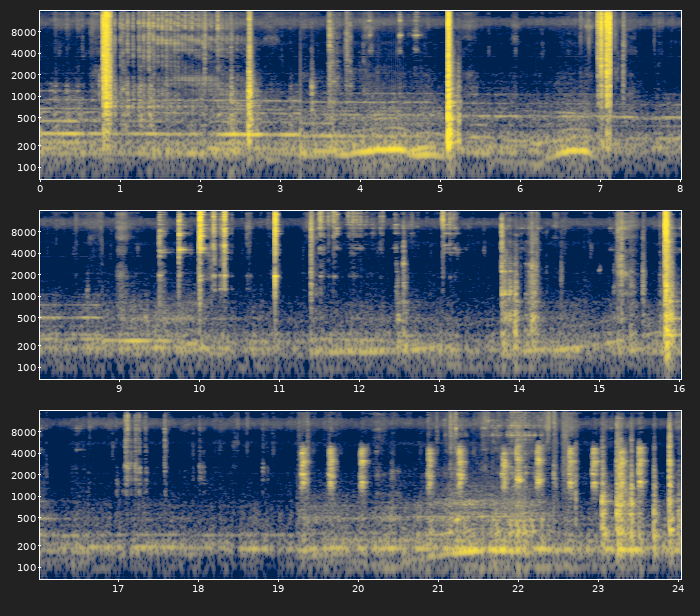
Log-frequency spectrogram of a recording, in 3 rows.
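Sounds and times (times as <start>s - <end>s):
small metal parts clinking: 9.5s - 10.6s, 11.4s - 13.4s.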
